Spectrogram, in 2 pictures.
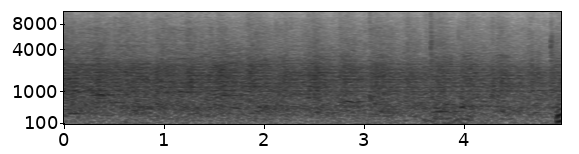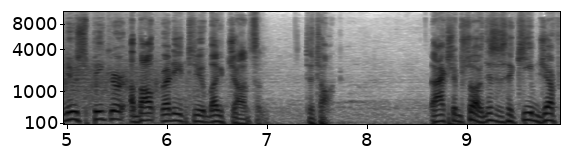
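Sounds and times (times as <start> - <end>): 
House chamber applause for new Speaker: 0.0 - 6.6
speech: 4.9 - 7.8, 8.6 - 9.9.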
